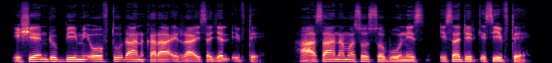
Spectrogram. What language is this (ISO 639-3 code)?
orm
